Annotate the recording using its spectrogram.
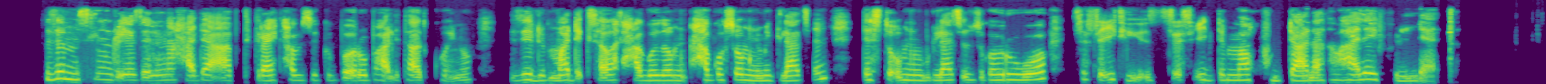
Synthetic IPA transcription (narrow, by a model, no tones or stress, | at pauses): ʔɨzɐmːɨslinɨɾiʔjo̞zɐlːɐnaħad̪ɐʔa̰βt̪ʰɨɡɾajkʰaβzɨɡɨbːɐɾubahlɨt̪ʰa̰t̪kʰo̞̰jnu | ʔɨzid̪ɨmːad̪ɐkʼːi̥sɐβat̪ħaɡoso̞mnɨmɨɡlat͡sʼɨnd̪̥ɐst̪ʰɐʔomnɨmɨɡlat͡sʼɨzɨɡɐβɾuwo̞sɐsʕit̪ʰɨjːṵʔɨzsɨsʕit̪̚d̪ɨmːaxud̪anat̪ʰɐβahalɐjɪfɨlːɐ̰t̪ʼ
